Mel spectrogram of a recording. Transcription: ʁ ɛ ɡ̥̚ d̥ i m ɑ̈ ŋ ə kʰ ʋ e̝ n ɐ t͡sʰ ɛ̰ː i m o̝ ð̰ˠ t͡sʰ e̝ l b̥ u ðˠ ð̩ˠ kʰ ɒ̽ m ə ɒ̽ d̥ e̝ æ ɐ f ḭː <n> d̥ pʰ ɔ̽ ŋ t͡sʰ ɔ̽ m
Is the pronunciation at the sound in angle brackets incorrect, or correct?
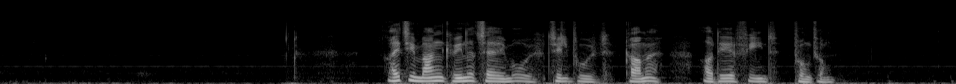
correct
